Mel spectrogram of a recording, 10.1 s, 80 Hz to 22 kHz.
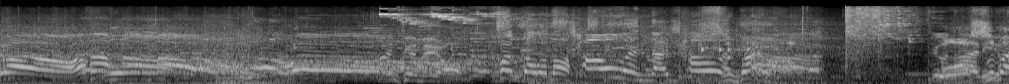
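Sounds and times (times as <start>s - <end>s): glass shattering: 8.4s - 9.3s.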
